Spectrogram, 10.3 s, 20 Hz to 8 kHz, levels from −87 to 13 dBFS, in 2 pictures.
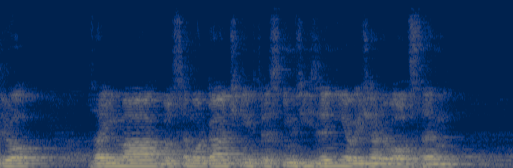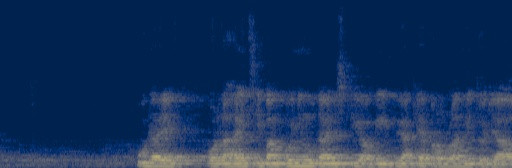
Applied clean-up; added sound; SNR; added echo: none; none; none; reverberation time 0.7 s.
